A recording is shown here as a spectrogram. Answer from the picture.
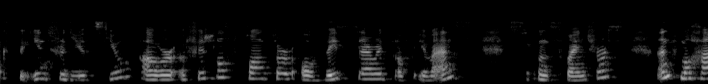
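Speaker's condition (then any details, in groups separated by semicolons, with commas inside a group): No condition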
